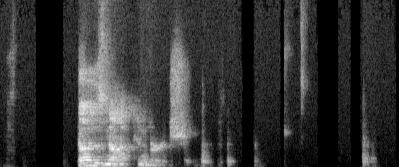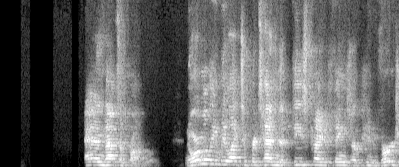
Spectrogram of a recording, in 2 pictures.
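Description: A man lectures through a microphone in an online call, pausing between phrases.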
